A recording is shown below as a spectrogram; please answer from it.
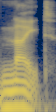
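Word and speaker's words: knight: Take the word night, for instance. Okay. That silent K actually reflects how the word was pronounced in Old English.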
